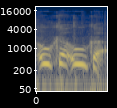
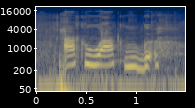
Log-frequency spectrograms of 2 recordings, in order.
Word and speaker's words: Aku Aku: If you die too many times, the game gives you a Uka Uka, a Aka, a Aku, however you say his name. Aku Aku.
